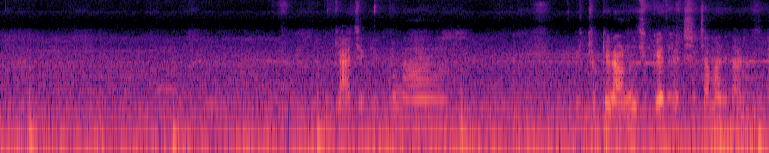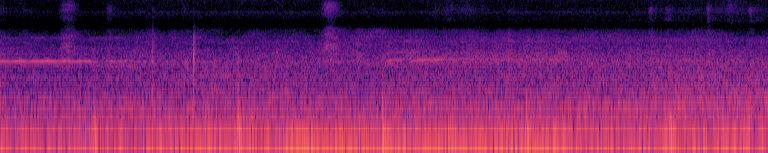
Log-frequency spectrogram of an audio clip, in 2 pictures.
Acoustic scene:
car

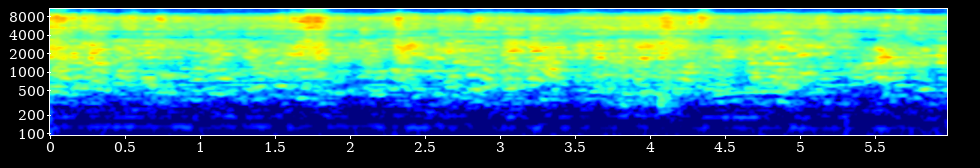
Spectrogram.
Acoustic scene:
restaurant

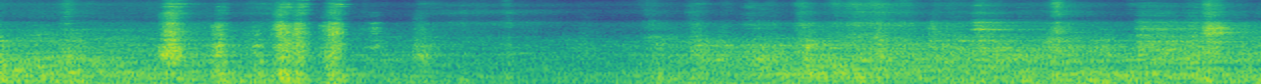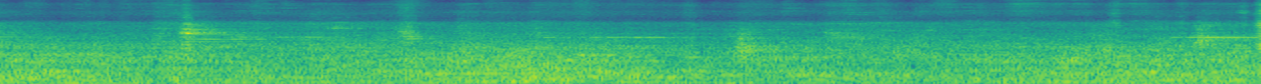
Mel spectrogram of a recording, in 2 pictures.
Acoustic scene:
restaurant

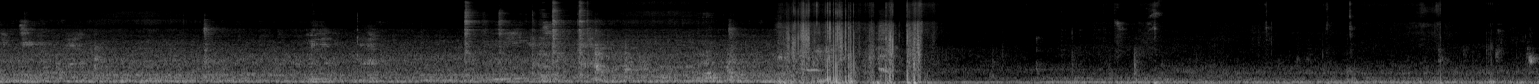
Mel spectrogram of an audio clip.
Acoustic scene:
elevator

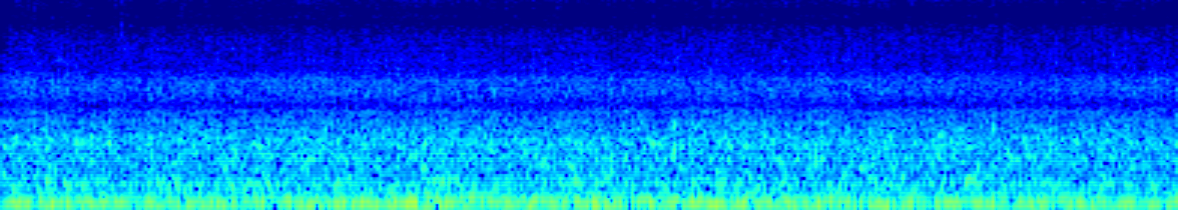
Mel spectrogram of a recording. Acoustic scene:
park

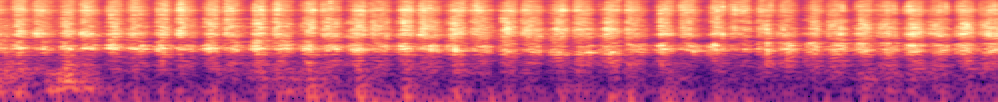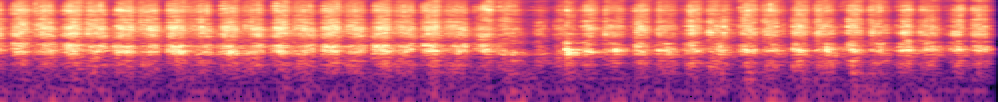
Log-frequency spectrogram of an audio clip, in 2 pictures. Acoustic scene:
restroom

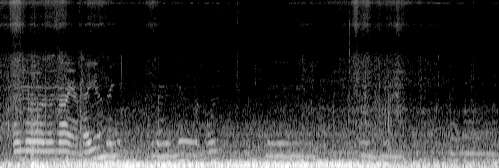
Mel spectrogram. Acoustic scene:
car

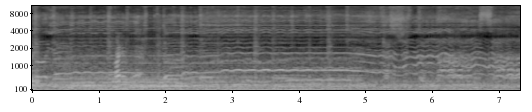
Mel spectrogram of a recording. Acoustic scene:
car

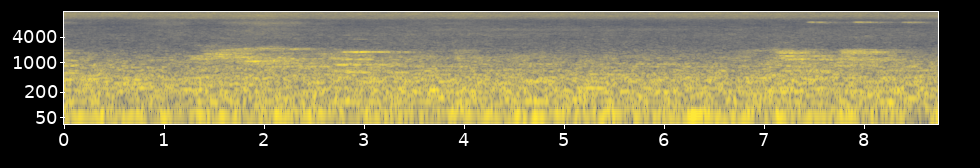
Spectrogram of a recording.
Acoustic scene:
elevator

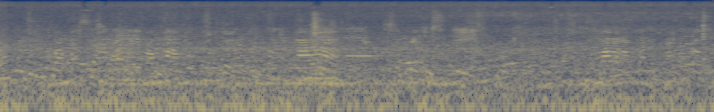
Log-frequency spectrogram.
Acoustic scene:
residential area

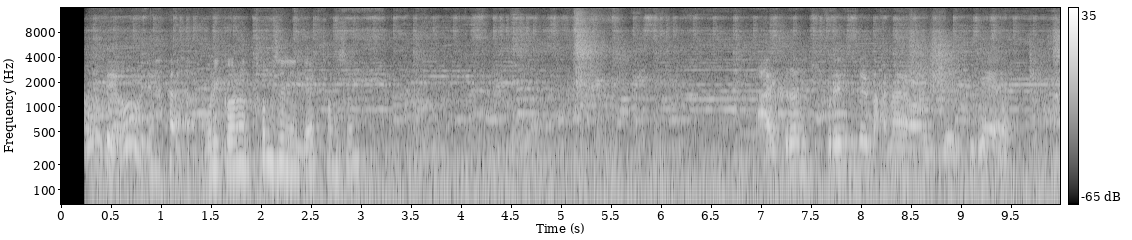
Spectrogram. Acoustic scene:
restaurant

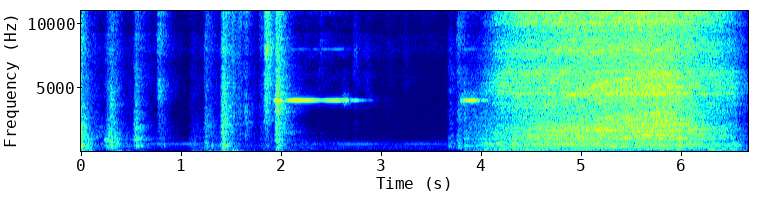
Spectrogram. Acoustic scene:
kitchen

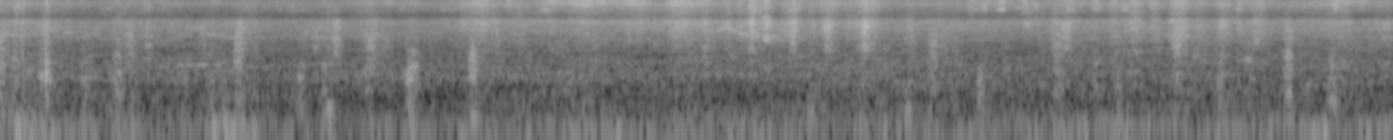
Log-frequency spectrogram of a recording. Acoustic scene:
residential area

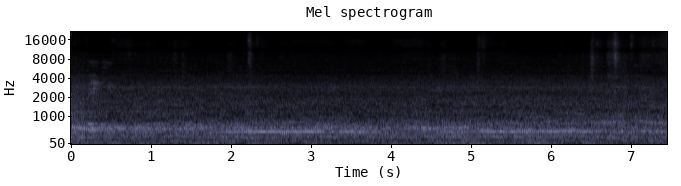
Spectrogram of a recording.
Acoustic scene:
subway train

